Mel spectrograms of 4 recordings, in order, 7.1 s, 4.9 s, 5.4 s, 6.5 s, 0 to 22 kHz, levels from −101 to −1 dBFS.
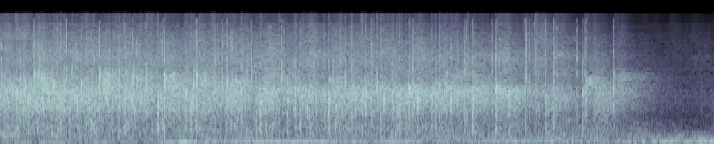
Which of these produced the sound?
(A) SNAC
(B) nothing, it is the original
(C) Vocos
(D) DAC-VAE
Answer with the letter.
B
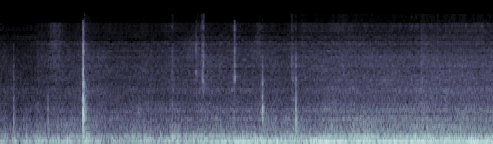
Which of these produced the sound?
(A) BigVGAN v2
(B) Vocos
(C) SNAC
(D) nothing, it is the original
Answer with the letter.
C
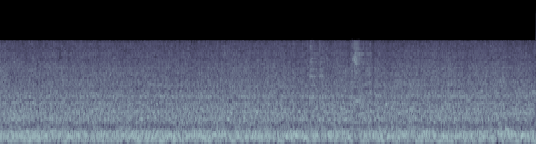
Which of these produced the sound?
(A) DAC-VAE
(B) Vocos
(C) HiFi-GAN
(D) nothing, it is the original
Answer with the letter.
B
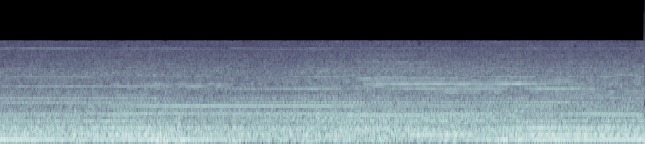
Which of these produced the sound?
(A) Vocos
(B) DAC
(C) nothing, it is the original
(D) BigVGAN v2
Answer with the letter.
C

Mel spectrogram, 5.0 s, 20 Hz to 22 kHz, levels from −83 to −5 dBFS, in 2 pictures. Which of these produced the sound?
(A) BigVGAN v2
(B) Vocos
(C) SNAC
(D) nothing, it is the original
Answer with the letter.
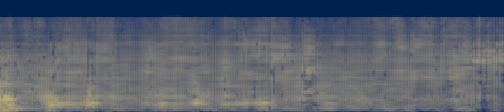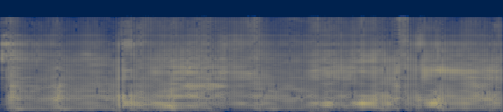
A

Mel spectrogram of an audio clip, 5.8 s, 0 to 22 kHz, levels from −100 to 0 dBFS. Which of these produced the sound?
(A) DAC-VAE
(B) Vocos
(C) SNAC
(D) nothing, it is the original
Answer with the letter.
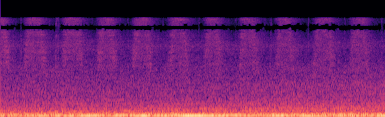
D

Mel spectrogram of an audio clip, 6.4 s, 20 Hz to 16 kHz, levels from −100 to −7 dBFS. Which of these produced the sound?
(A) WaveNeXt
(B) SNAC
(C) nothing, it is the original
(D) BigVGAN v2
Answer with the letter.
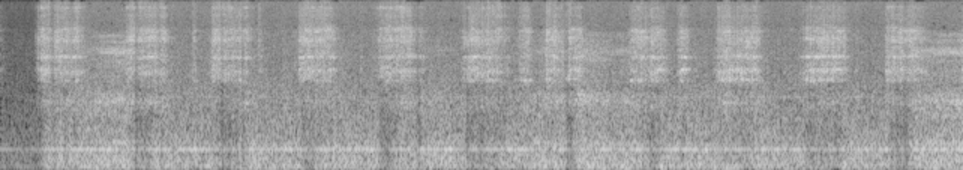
C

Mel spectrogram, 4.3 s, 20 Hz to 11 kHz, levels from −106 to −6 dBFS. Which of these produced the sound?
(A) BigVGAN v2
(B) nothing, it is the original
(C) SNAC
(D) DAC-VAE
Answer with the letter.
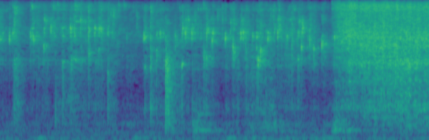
B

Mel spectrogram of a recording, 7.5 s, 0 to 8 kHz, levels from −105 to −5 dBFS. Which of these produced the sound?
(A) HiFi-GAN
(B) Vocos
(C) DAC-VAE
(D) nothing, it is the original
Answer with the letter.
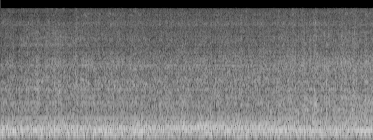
A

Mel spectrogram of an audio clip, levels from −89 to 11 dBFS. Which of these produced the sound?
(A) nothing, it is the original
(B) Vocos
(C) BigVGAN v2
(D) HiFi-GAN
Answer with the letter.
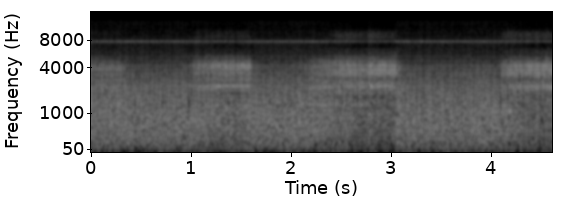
C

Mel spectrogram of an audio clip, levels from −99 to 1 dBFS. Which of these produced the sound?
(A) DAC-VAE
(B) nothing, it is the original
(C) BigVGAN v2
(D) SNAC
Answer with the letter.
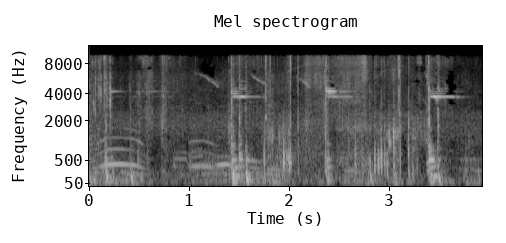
B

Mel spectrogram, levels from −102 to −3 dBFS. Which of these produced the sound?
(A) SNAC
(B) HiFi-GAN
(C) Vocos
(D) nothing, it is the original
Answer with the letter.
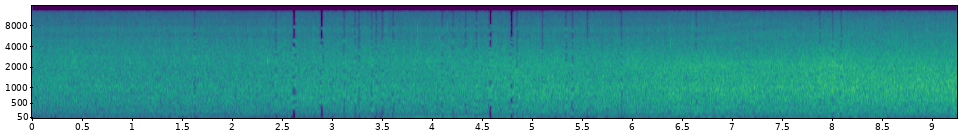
D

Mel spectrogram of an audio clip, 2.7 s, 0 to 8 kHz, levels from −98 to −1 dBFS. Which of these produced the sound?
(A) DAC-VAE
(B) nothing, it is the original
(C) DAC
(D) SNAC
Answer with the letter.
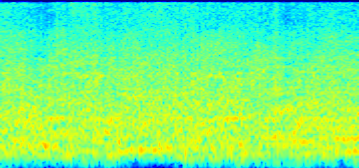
D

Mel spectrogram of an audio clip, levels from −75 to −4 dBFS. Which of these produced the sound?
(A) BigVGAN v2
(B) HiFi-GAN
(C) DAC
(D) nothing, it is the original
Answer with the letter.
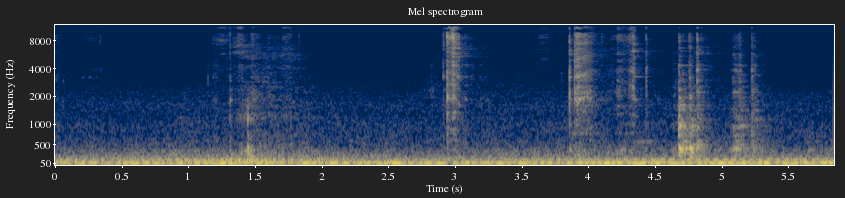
D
